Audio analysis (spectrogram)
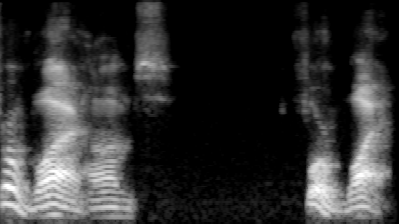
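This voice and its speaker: A man's voice: low-pitched, huge pitch swings, extremely slow, creaky, breathy edge. A man with a stuffy nose from allergies, hosting a casual wrestling livestream from a hotel room in laid-back slangy talk. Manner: laid-back slangy talk, calls viewers dog and Holmes.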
